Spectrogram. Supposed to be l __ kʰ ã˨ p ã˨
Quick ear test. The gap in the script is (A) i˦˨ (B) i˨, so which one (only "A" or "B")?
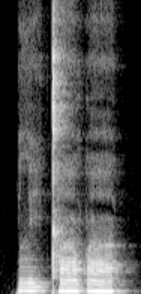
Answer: B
